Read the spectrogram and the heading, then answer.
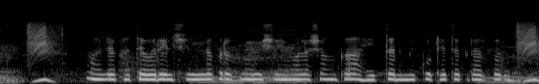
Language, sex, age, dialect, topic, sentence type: Marathi, female, 31-35, Standard Marathi, banking, question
